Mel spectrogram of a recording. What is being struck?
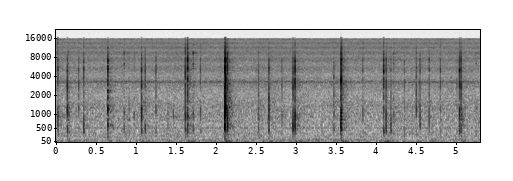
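Glossy plastic cosmetics bag.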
